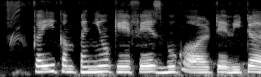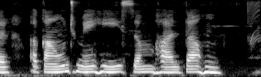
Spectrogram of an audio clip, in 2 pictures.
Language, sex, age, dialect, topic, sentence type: Hindi, female, 41-45, Hindustani Malvi Khadi Boli, banking, statement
